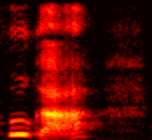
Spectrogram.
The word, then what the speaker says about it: hygge: Okay, hygge, which is spelled very differently. – Hygge. – H-Y-G-G-E, but it's said hygge.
